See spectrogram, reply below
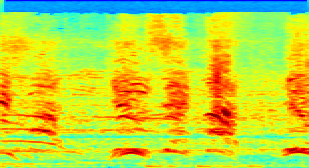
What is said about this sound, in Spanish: Todavía ni siquiera empieza la temporada y ya tienes en juegos así gritándole a Deshaun Watson. Los fans de los Jaguars ahí. De los jaguares, gritando.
